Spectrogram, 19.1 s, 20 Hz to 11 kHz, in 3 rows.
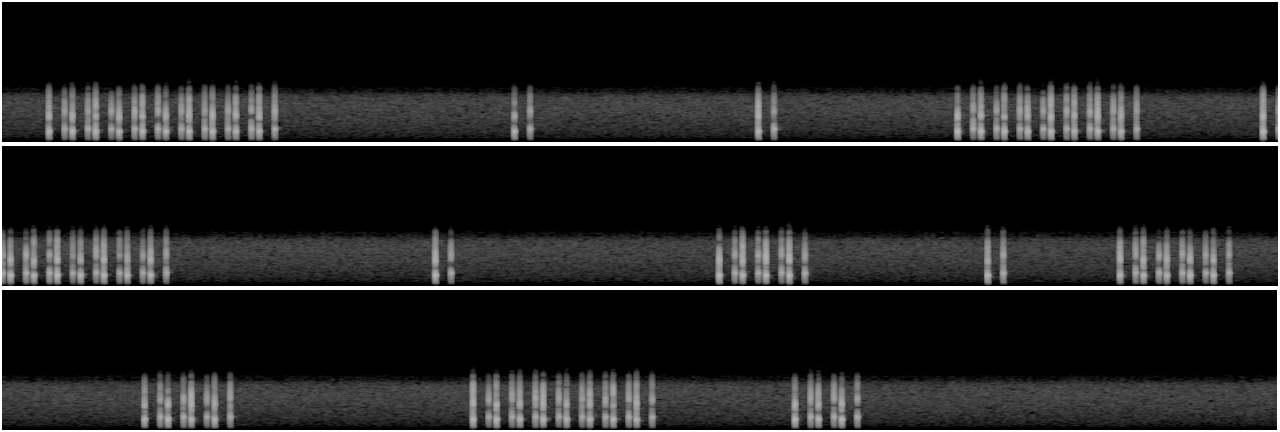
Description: Pulse dialling, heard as clicks on a phone line, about 9 pulses a second. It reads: 0 1 1 8 8 1 4 1 5 4 8 3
